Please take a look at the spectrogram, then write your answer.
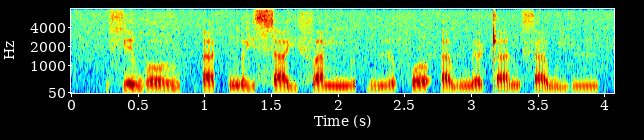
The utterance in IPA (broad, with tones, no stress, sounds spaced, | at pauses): x e˧ w ɔ˨˩˨ ɣ u˦˥ p̚ ʔ a˨˩ k̚ ŋ ə˧ j s a˨˩ j f a˨˩ m ɲ o˨˩ t̚ ɣ ɨ˨˩˨ ə̯ f ɔ˧ ʔ a˨˩˨ w n əː˨˩ ʈ a˨˩˦ n x a˨˩ w j ɨ˧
